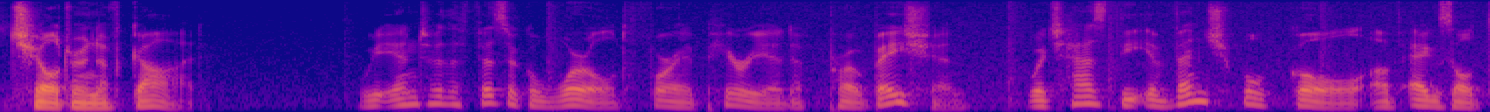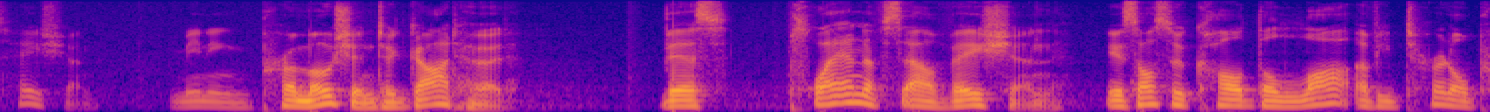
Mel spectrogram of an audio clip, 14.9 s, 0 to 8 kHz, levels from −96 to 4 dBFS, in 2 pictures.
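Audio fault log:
1.78–4.04 s, automatic gain rising: After the input level drops by about 18 dB, the gain control slowly lifts its gain by about 5 dB, so the voice and the room noise swell together over roughly two seconds, settling just before "probation which has the". On a waveform the envelope, including the quiet gaps between phrases, widens steadily. On a spectrogram the whole band up to 8 kHz, noise floor included, brightens together rather than the speech alone.
10.66–14.86 s, automatic gain falling: The gain control judges the input too loud or its background noise too strong and eases its gain down by about 5 dB over roughly four seconds, running nearly to the end of the clip. The voice starts full and sinks gradually, and the background noise sinks with it, which separates this from a talker simply moving away. The waveform shows a slowly tapering envelope. The spectrogram shows all frequencies and the noise floor dimming evenly.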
